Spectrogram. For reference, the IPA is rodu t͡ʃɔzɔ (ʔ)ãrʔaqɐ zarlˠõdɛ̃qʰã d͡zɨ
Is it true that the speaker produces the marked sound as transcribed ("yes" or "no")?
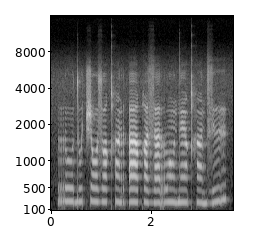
no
